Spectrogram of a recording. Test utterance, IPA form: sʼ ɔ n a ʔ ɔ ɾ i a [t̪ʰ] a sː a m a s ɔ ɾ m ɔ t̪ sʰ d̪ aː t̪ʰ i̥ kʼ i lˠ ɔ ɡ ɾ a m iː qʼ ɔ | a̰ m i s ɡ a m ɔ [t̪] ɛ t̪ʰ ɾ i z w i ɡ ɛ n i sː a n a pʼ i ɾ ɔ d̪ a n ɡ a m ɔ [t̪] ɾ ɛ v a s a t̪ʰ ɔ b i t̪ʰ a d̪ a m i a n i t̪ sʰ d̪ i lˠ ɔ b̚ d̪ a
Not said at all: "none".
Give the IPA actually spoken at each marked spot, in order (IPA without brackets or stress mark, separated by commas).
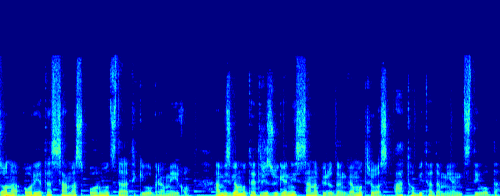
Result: t̪ʰ, t̪ʰ, t̪ʰ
